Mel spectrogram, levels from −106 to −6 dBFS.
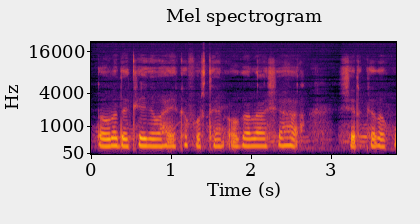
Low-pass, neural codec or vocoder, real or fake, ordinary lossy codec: none; none; real; none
